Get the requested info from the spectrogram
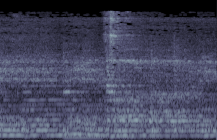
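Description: Devotional chanting, mantra-like, over a steady sustained drone.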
